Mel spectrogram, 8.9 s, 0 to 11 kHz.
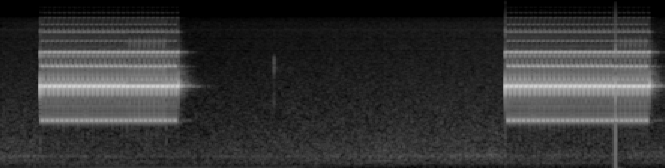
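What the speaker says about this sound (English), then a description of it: "use the analyzer and send a ring cycle like you were getting a call" An AT&T 5450 cordless telephone rings in two loud electronic bursts triggered by a line analyzer ring cycle, separated by several seconds of near silence.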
